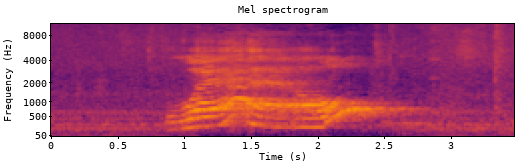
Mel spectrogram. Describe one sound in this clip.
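A young woman sings loudly on stage in an echoing hall.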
